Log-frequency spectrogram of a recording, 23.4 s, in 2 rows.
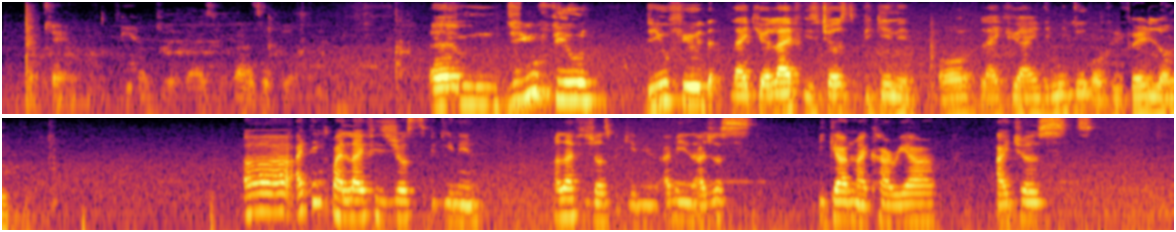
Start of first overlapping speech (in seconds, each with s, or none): none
